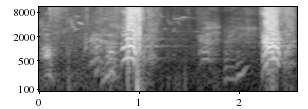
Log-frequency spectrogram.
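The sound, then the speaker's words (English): A Belgian Malinois dog named Rex, a drug-detection working dog, gives two loud, sharp barks about a second and a half apart, with quiet background murmuring and faint voices in between. “His name is Rex, and he's a Belgian Malinois.”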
